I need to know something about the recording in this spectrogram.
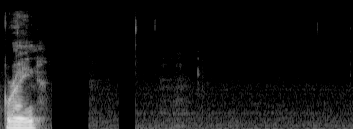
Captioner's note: silence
